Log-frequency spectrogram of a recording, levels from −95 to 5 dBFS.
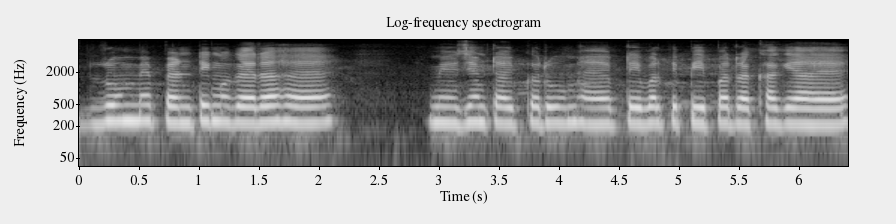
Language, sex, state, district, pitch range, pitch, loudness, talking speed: Hindi, female, Haryana, Charkhi Dadri, 220-235 Hz, 225 Hz, -13 LUFS, 150 wpm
